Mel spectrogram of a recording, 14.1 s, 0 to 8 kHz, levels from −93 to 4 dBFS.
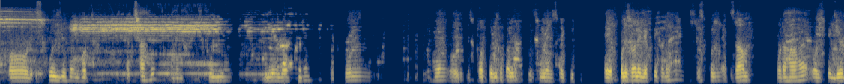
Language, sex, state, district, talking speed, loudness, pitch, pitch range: Hindi, male, Uttar Pradesh, Jyotiba Phule Nagar, 100 wpm, -17 LUFS, 140 Hz, 130-195 Hz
